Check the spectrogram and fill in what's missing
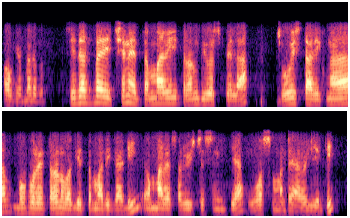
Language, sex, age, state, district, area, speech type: Gujarati, male, 30-45, Gujarat, Morbi, urban, conversation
